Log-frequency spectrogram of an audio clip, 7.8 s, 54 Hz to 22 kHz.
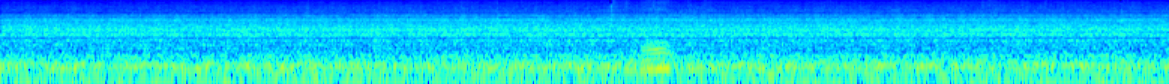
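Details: Portable air conditioner on high cool, set to 62°, powered by an AllPowers R1500 power station: a steady, even low hum and airy rush with no rattles or cycling changes, so it is running normally.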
